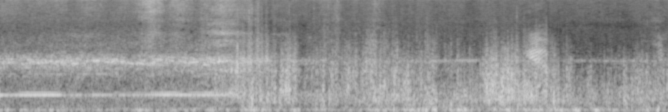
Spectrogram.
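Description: Strong wind on the deck of a ferry at night roars steadily across the microphone, with engine hum and a faint tone beneath, loud and continuous without speech.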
